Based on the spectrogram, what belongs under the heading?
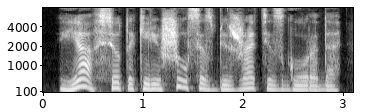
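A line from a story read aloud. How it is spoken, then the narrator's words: Quiet. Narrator (Russian): тихо проговорил Зейн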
